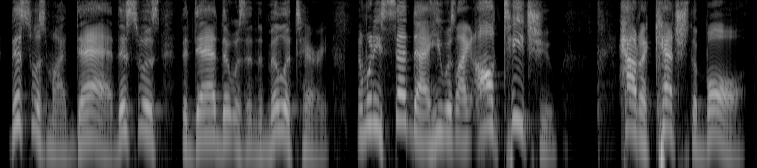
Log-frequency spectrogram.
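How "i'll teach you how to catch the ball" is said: put-on exasperated, angry, frustrated voice. Quoting his military dad lining him and his brother up, mock-angry and frustrated. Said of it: "said angrily, frustrated, in an angrily frustrated tone".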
